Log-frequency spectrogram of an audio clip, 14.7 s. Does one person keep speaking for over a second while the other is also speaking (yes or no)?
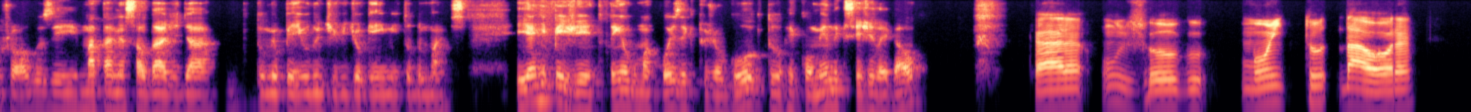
no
